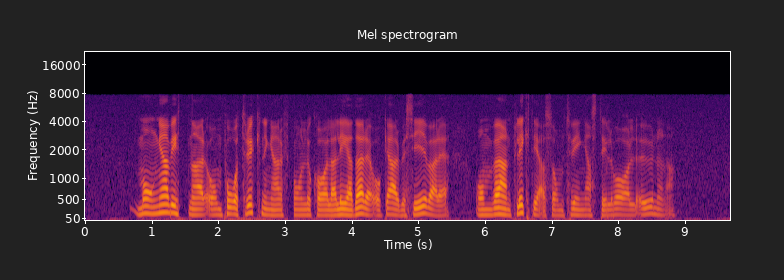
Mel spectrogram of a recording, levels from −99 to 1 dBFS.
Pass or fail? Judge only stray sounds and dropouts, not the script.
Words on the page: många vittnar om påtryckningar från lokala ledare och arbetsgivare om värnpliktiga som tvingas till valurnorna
fail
